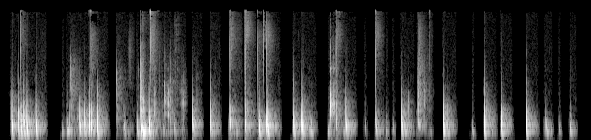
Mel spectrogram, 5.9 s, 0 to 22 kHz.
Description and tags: Gun-Shells on Carpet 2
Didn't see any clips for bullet shell/casings falling to a carpeted floor, so I made some. Done using 22. shells, a cheap mic and Sound Forge. This is one clip with several shell/casings hitting the carpet. Ideal for fully automatic gun.
Gun, casing, casing-on-carpet, shell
